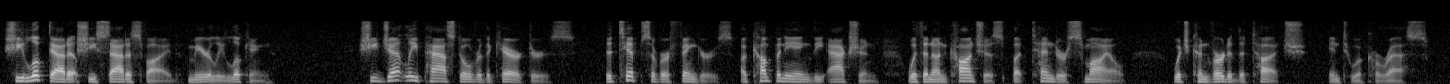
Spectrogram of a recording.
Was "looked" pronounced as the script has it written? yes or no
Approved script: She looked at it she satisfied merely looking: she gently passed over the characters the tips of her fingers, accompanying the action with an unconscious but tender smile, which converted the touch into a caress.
yes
